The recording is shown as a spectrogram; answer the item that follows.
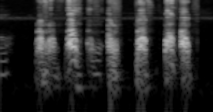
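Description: Gaston, the cartoon ladybird who talks like a dog, making a quick run of short dog-like yaps.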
